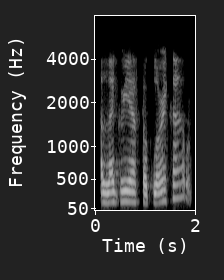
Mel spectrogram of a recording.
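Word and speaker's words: Alegría Folclórica: context about Al uh Allegria folclorica please correct my pronunciation yes no it's fine you you say right uh well you can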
